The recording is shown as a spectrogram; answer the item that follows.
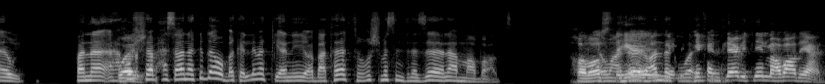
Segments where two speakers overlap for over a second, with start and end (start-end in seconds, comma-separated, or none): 6.0-7.3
